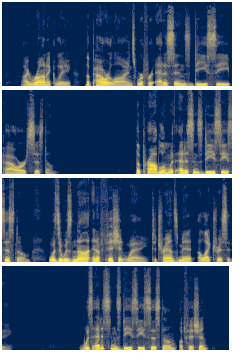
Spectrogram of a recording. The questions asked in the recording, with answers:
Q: Was Edison's DC system efficient?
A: No, Edison's DC system wasn't efficient.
